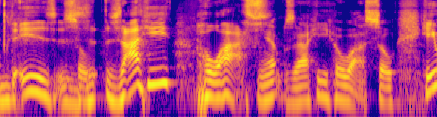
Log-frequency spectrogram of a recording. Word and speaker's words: Zahi Hawass: I forgot how to pronounce it. His name is So- Zahi Hawass.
